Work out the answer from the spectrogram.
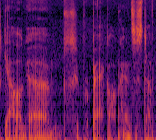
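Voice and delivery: hushed list of extras; whispered aside. Real, not acted. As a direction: trail off into a whisper. Listing games, dropping to a whisper.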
